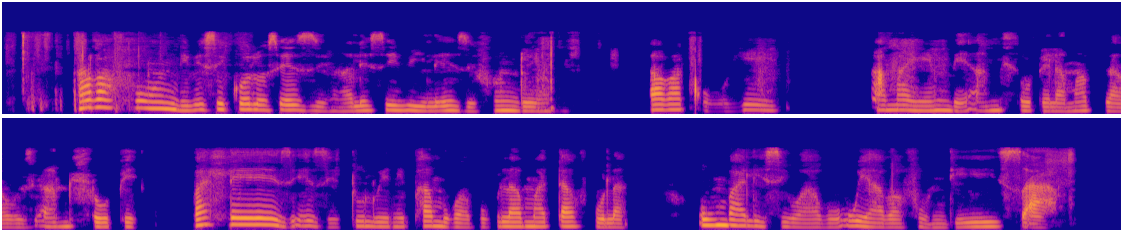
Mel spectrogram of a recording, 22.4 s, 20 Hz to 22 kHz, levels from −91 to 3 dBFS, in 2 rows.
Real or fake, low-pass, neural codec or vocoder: real; 7.2 kHz; none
